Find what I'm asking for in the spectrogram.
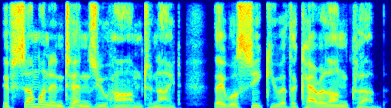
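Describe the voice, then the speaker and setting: A man voicing a commanding, unhurried genius detective who gives formal, measured orders in an audiobook. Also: fairly low pitch, sing-song, no room sound, clean studio sound, pitched above the performer's own voice. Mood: firm, final.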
